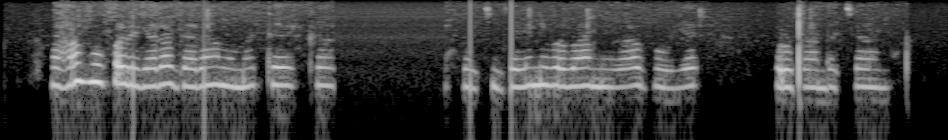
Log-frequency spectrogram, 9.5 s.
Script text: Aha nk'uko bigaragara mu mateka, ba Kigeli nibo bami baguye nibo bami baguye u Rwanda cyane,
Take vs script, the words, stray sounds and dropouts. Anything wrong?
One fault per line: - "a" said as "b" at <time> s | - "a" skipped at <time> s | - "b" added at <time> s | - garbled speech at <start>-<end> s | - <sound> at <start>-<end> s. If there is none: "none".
- "nibo bami baguye" skipped at 6.9 s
